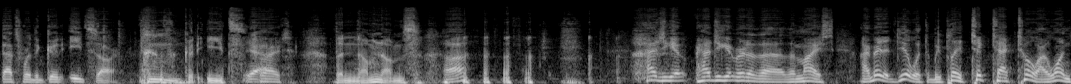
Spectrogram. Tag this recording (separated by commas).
Speech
